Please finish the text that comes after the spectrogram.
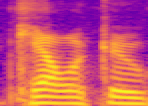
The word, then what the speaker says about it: Calico: And he said, it's like the Calico Cat.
